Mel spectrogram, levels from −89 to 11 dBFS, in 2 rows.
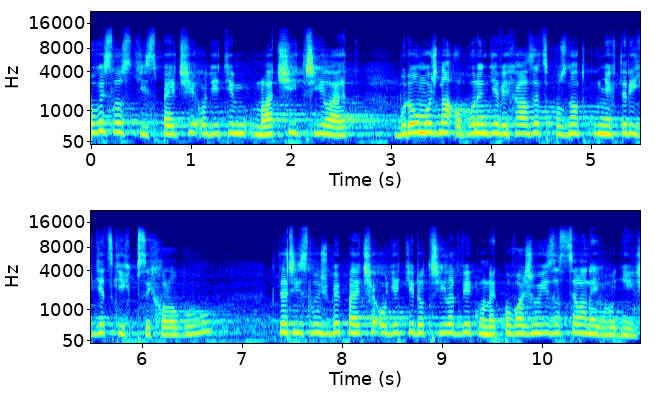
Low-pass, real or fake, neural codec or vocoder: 14.4 kHz; fake; codec, 44.1 kHz, 7.8 kbps, DAC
